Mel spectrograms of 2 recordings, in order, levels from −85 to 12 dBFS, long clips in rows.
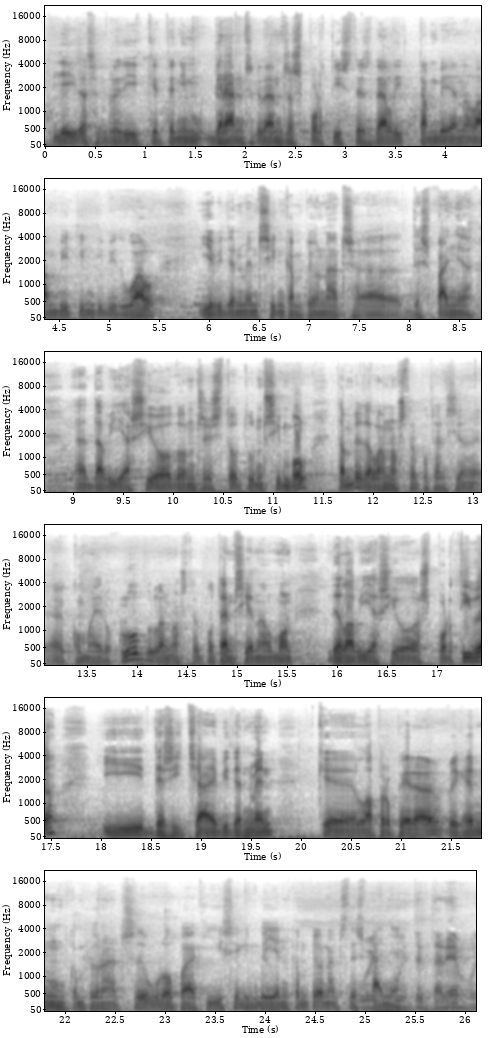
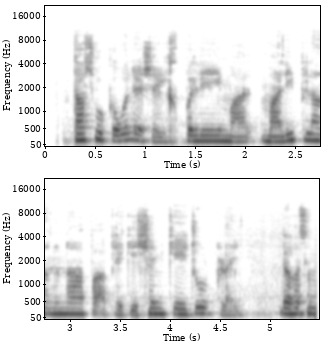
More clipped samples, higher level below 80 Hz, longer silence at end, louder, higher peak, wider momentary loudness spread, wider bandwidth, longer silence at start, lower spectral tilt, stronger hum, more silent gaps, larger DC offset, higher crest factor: neither; first, -30 dBFS vs -68 dBFS; about the same, 0 s vs 0.05 s; first, -16 LUFS vs -26 LUFS; first, 0 dBFS vs -8 dBFS; about the same, 10 LU vs 9 LU; first, 17.5 kHz vs 9.8 kHz; second, 0 s vs 0.3 s; about the same, -6 dB/octave vs -6.5 dB/octave; neither; neither; first, 0.4% vs under 0.1%; about the same, 14 dB vs 18 dB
